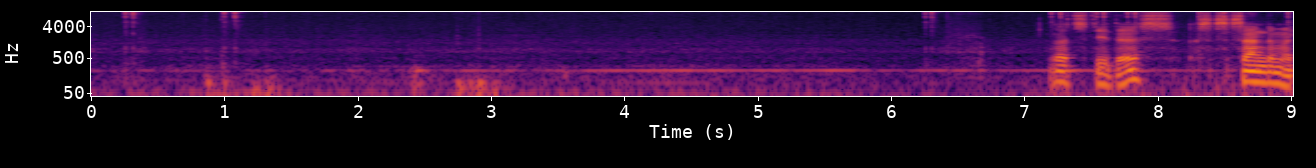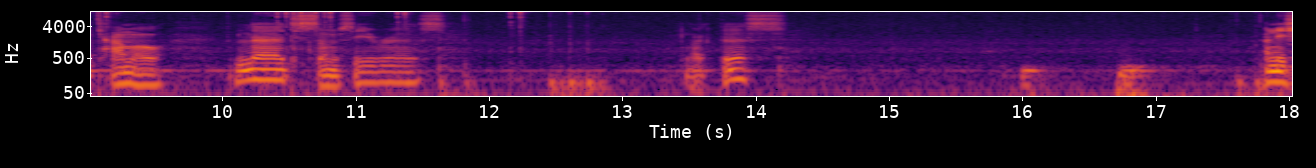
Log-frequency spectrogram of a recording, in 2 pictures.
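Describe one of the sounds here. Small game pops and clicks sound in quick bursts.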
